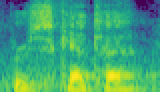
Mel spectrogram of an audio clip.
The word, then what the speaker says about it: bruschetta: Brusquetta or bruschetta. if you prefer. That's probably the way I'd say it. Not wanting to appear pretentious, but it is in Italian. It is pronounced brusqueta.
